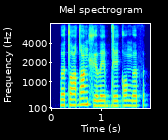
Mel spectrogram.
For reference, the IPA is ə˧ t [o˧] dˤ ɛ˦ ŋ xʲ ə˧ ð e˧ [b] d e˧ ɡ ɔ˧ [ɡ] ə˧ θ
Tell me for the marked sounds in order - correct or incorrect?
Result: incorrect: ɔ˧, correct, incorrect: ŋ

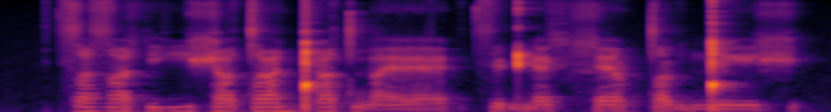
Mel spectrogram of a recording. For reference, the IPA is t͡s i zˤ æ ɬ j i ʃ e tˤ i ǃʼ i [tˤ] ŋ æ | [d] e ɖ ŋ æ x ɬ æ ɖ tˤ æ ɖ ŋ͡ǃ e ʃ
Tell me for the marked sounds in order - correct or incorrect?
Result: correct, incorrect: t͡s

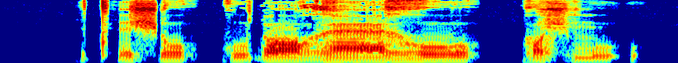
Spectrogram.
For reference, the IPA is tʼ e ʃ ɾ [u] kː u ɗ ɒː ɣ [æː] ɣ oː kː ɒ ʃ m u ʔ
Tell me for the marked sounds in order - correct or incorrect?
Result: incorrect: o, correct

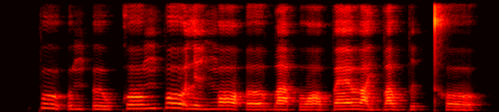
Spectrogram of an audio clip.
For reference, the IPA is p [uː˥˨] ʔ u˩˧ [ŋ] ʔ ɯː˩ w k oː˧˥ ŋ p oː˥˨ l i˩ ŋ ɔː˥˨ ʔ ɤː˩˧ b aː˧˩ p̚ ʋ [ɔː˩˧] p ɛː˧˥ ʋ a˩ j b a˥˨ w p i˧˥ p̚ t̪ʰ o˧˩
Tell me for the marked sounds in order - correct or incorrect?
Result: correct, correct, incorrect: ɔː˩

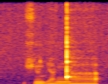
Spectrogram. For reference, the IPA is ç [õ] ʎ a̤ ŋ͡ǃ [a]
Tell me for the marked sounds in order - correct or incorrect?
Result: correct, incorrect: a̤

